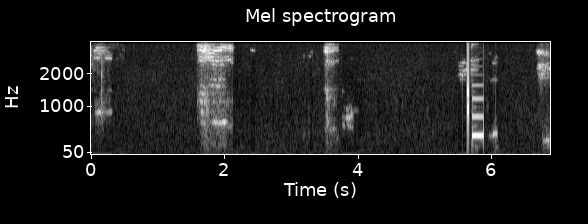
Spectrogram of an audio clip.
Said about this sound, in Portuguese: Digite zero agora mesmo que já iremos te atender e informar o valor liberado.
